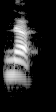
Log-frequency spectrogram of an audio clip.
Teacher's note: اس سنگل زبر کو ہم نے نا نہیں پڑھنا نا شارٹ رکھیں گے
